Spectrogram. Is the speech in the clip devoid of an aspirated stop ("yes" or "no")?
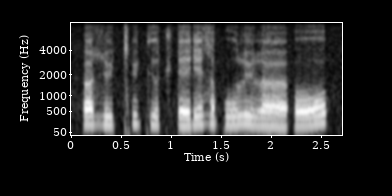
no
